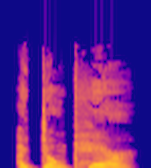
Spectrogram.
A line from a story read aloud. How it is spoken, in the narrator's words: Gerard says fiercely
